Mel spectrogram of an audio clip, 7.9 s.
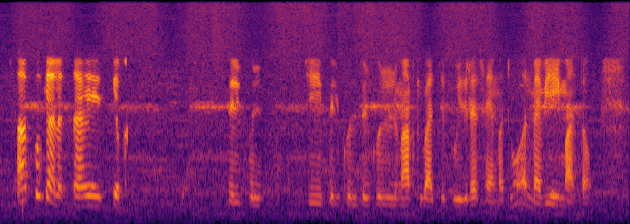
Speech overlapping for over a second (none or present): none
